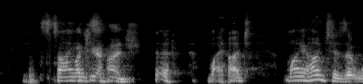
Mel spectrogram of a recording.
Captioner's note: laughs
